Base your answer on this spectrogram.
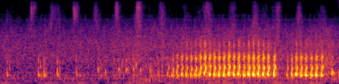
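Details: Irritable pet guinea pig, torn between being stroked and pushing the hand away, starts with scattered soft chuts, then breaks into a loud, fast, regular pulsed rumbling purr of about four pulses per second for two seconds.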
